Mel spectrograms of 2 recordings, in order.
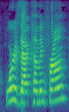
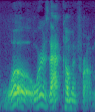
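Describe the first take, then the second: First: Imagined demand for an explanation; challenging question. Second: Low, soft inner voice; thinking to oneself. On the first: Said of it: "I didn't try to ask him". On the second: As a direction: murmur it privately in quiet surprise. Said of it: "thinking to myself". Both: Retold or imitated.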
